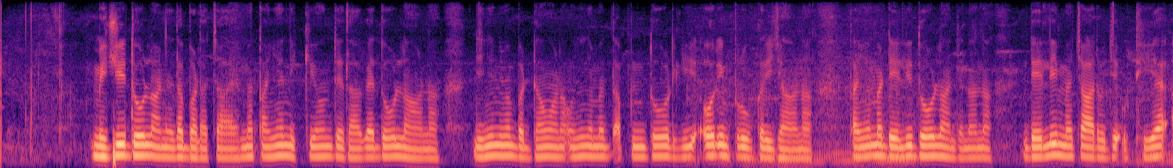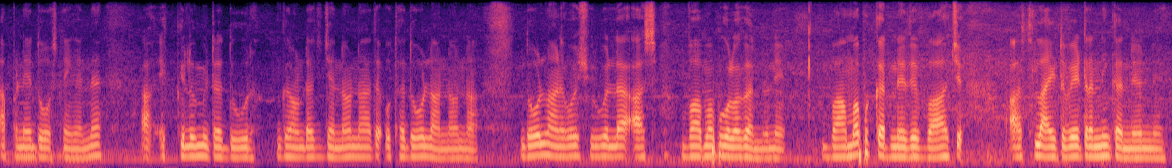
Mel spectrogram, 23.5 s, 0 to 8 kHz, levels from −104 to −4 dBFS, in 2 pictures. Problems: constant background noise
